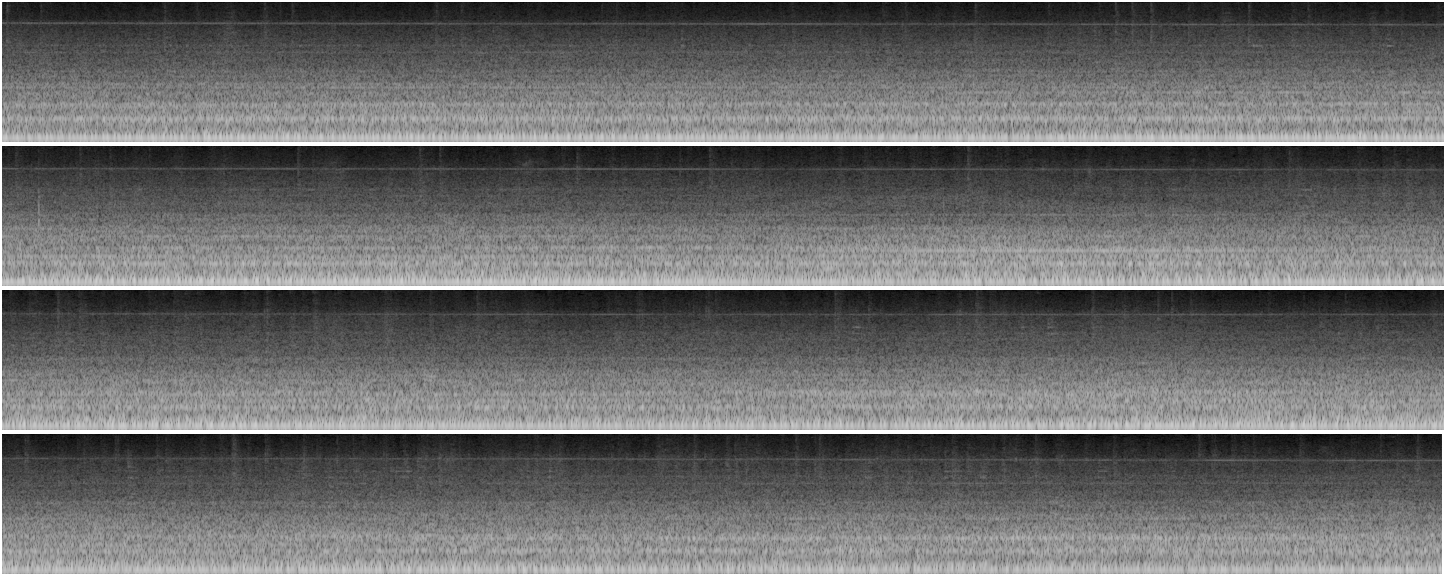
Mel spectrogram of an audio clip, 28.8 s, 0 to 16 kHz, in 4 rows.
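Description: Interior of a 1992 Stewart & Stevenson Apollo T-40 transit bus at steady freeway speed: its Detroit Diesel Series 50 inline-four diesel and drivetrain droning with a strong low hum, mixed with road and tyre noise, unchanging throughout.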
